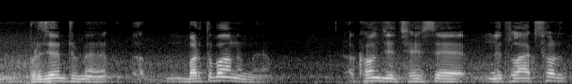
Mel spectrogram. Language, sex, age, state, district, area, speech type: Maithili, male, 60+, Bihar, Madhubani, rural, spontaneous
